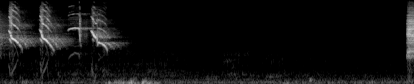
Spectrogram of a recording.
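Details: Ekek keling of Sumatra singing actively: several sharp descending whistled notes with one steady high tone, then quiet, and a harsh rasp breaking in at the very end.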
